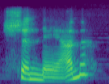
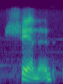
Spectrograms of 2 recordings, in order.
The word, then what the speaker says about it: Shanann: So, Chris met his wife, and I know I'm probably going to pronounce her name wrong, like, a bunch of times, because it's Shanann. But I always want to say Shannon. But it's Shanann.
